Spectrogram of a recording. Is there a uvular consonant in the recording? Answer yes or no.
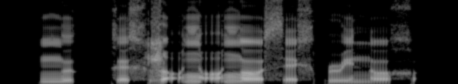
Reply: no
